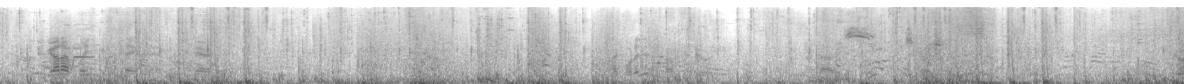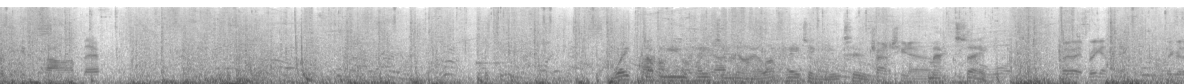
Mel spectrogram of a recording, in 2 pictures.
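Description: Gunshots fire rapidly from a game.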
